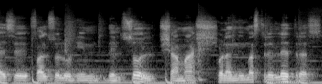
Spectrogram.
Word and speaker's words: shamash: la vela del centro no shamash sino shemesh es algo hebreo y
